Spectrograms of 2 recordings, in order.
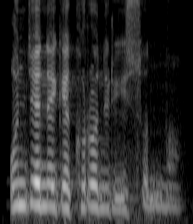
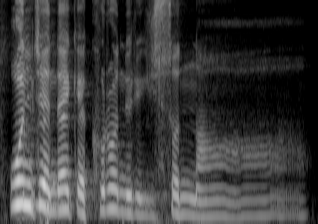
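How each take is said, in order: First: Said in the usual way. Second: Low, slow, drawn-out pondering; slow, deep-pitched wondering; slow musing. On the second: Acted. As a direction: stretch it out low as if in solemn reflection. Acted calm musing after prayer.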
